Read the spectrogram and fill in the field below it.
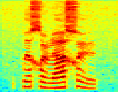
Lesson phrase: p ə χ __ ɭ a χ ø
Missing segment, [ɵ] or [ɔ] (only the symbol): ɔ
